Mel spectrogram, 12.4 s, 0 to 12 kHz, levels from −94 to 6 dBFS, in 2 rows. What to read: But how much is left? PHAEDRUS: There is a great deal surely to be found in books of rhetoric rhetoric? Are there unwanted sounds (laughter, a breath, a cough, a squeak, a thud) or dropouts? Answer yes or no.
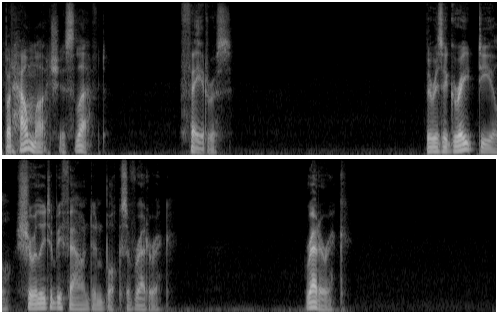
no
